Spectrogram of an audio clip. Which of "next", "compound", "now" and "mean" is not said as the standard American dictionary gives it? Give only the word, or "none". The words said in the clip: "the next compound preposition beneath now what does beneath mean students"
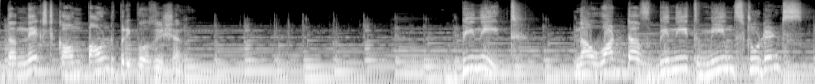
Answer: none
